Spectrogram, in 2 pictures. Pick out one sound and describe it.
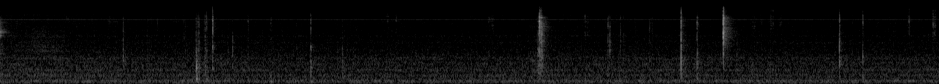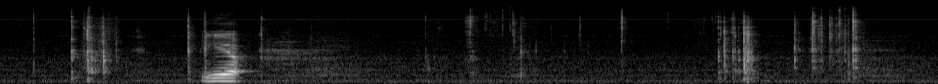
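Plastic toy bricks click and snap together.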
